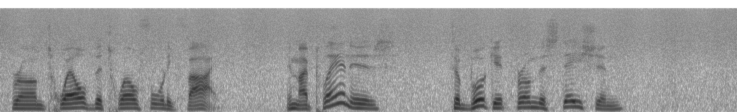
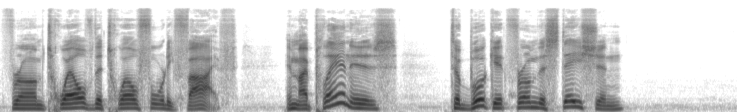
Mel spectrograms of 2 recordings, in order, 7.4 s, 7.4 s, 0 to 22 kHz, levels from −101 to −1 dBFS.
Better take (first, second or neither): second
